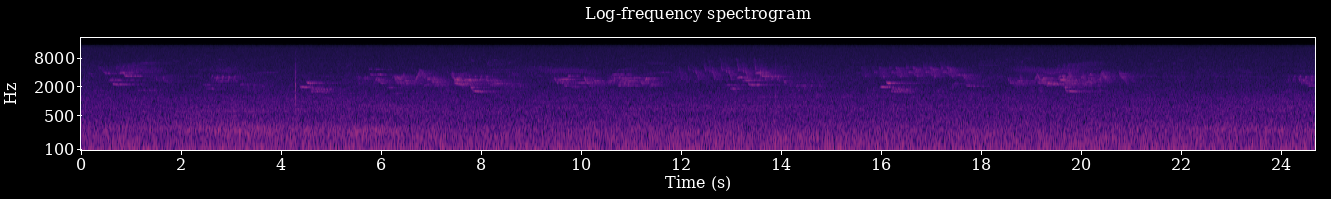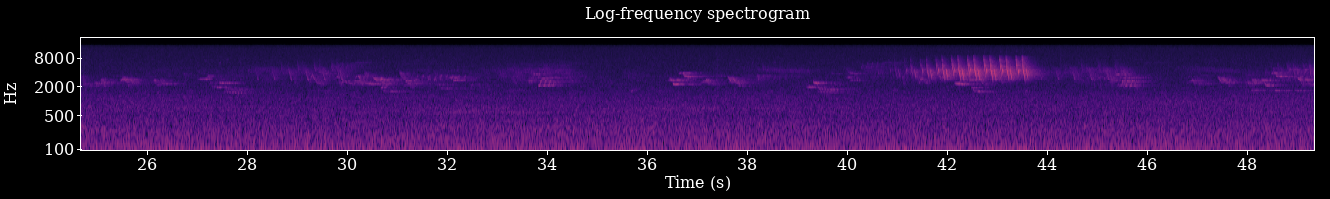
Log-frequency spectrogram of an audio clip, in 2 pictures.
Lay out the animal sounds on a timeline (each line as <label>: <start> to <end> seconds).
Black-throated Blue Warbler (Setophaga caerulescens): 0.0 to 1.6 seconds
Wood Thrush (Hylocichla mustelina): 0.3 to 1.4 seconds
Wood Thrush (Hylocichla mustelina): 2.3 to 2.9 seconds
American Robin (Turdus migratorius): 2.5 to 3.2 seconds
Wood Thrush (Hylocichla mustelina): 4.2 to 5.0 seconds
Wood Thrush (Hylocichla mustelina): 5.4 to 6.3 seconds
Scarlet Tanager (Piranga olivacea): 5.7 to 8.0 seconds
Wood Thrush (Hylocichla mustelina): 7.6 to 8.6 seconds
Pine Warbler (Setophaga pinus): 9.1 to 10.2 seconds
American Robin (Turdus migratorius): 9.4 to 11.6 seconds
Wood Thrush (Hylocichla mustelina): 10.5 to 11.2 seconds
Ovenbird (Seiurus aurocapilla): 11.8 to 14.1 seconds
Wood Thrush (Hylocichla mustelina): 12.8 to 13.8 seconds
American Robin (Turdus migratorius): 14.0 to 14.8 seconds
Ovenbird (Seiurus aurocapilla): 15.3 to 17.6 seconds
Wood Thrush (Hylocichla mustelina): 16.0 to 16.6 seconds
Wood Thrush (Hylocichla mustelina): 17.6 to 18.3 seconds
Scarlet Tanager (Piranga olivacea): 18.3 to 21.0 seconds
Black-throated Blue Warbler (Setophaga caerulescens): 19.0 to 20.3 seconds
Wood Thrush (Hylocichla mustelina): 19.3 to 20.0 seconds
American Robin (Turdus migratorius): 24.1 to 26.6 seconds
Wood Thrush (Hylocichla mustelina): 27.0 to 27.9 seconds
Ovenbird (Seiurus aurocapilla): 27.8 to 30.1 seconds
Pine Warbler (Setophaga pinus): 28.1 to 29.3 seconds
Black-throated Blue Warbler (Setophaga caerulescens): 29.2 to 30.5 seconds
American Robin (Turdus migratorius): 29.3 to 32.5 seconds
Wood Thrush (Hylocichla mustelina): 30.2 to 31.0 seconds
Wood Thrush (Hylocichla mustelina): 31.6 to 32.4 seconds
Ovenbird (Seiurus aurocapilla): 32.9 to 34.5 seconds
Wood Thrush (Hylocichla mustelina): 33.6 to 34.3 seconds
Wood Thrush (Hylocichla mustelina): 36.3 to 37.2 seconds
American Robin (Turdus migratorius): 36.9 to 38.6 seconds
Pine Warbler (Setophaga pinus): 38.2 to 39.3 seconds
Wood Thrush (Hylocichla mustelina): 39.1 to 39.9 seconds
Black-throated Blue Warbler (Setophaga caerulescens): 39.6 to 41.2 seconds
Ovenbird (Seiurus aurocapilla): 41.0 to 45.8 seconds
Wood Thrush (Hylocichla mustelina): 42.1 to 43.0 seconds
Wood Thrush (Hylocichla mustelina): 45.3 to 46.0 seconds
American Robin (Turdus migratorius): 46.6 to 49.3 seconds
Pine Warbler (Setophaga pinus): 46.8 to 47.8 seconds
Ovenbird (Seiurus aurocapilla): 48.1 to 49.3 seconds
Wood Thrush (Hylocichla mustelina): 48.2 to 48.9 seconds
